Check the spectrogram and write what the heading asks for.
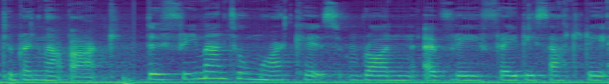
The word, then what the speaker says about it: Fremantle: Welcome to Fremantle, or Fremantle, as the locals say.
